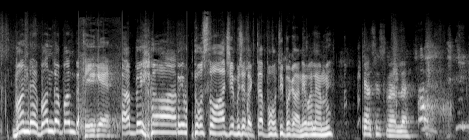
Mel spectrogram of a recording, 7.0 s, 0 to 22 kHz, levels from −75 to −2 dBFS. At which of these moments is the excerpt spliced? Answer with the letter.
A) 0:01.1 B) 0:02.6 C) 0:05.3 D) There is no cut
C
